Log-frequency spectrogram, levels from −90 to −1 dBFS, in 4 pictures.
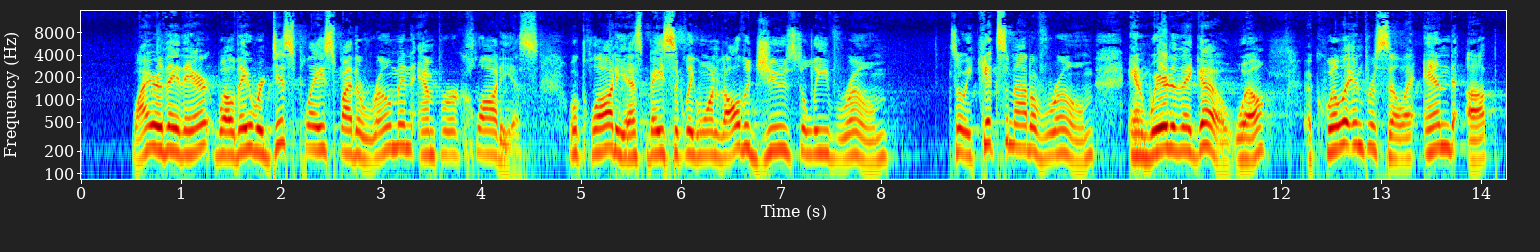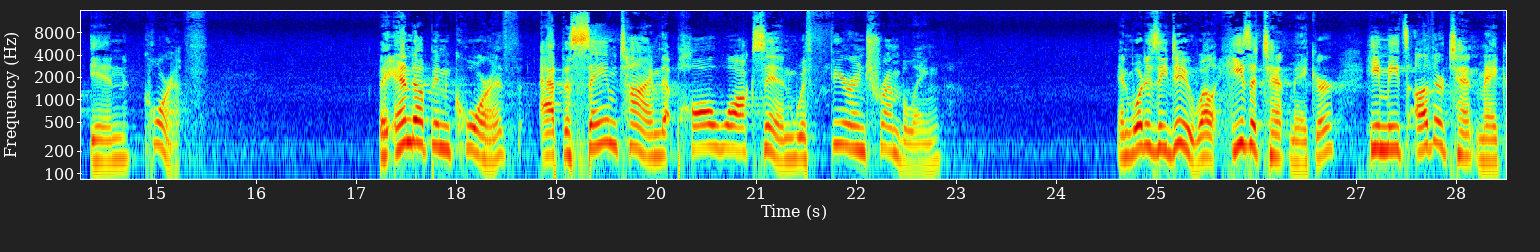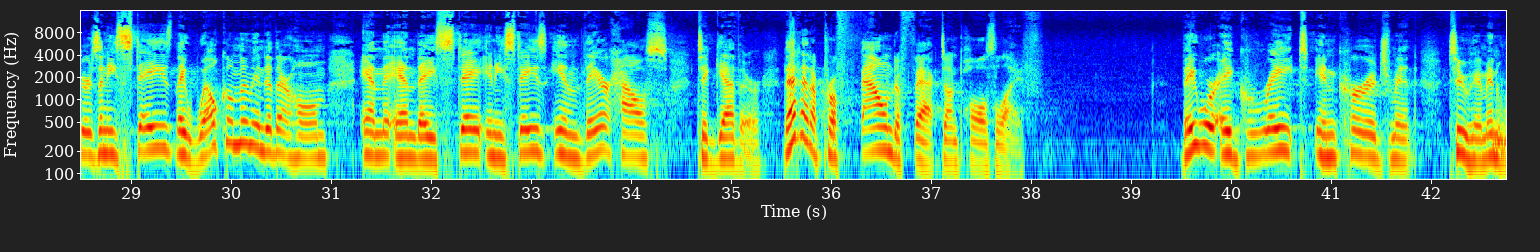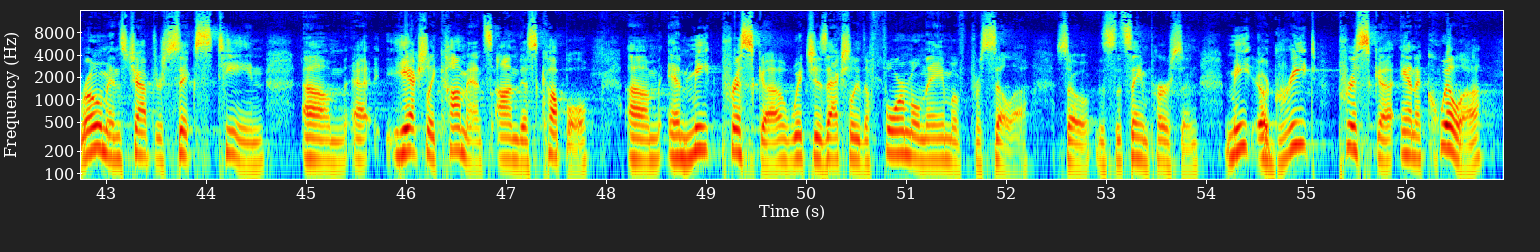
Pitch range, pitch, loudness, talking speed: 160-215 Hz, 185 Hz, -17 LUFS, 155 wpm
